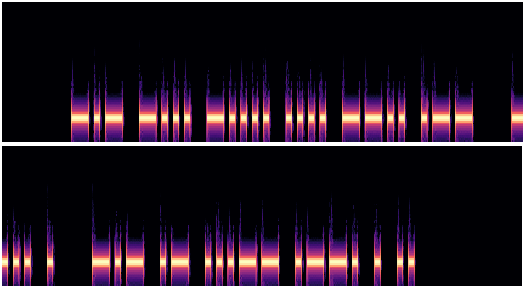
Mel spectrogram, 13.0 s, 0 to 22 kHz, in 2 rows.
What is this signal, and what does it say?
Morse code, heard as a keyed tone, about 17 wpm, 700 Hz. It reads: KB6HZW DE KA3PEI
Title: USA Callsign DE Callsign - 6 Characters - 17wpm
